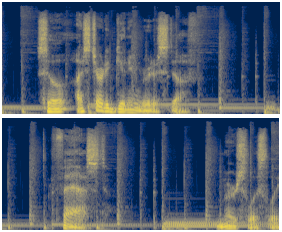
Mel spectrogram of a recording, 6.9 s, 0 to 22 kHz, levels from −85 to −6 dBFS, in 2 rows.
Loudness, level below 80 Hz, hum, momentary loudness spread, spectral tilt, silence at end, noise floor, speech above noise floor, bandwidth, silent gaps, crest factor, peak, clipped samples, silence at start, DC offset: -17 LUFS; -36 dBFS; none; 19 LU; -4 dB/octave; 0 s; -39 dBFS; 23 dB; 19 kHz; none; 18 dB; -2 dBFS; under 0.1%; 0 s; under 0.1%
